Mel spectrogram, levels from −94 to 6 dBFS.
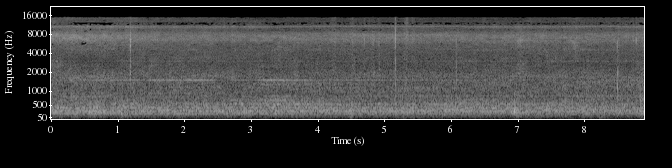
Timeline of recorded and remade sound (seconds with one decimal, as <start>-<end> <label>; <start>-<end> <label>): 0.0-3.5 remade; 3.5-6.2 recorded; 6.2-8.0 remade; 8.0-8.5 recorded; 8.5-8.9 remade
